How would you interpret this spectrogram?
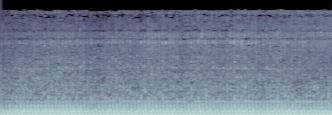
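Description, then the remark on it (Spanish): A loud, steady car engine idles with a harsh, raspy low rumble from an exhaust whose catalytic converter has been stolen, constant throughout with no voices. “Bueno, igual lo escuchas y piensas que es un martillo neumático, pero no, es el tubo de escape de un coche al que le han robado una pieza que se llama catalizador, una pieza bastante conocida.”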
